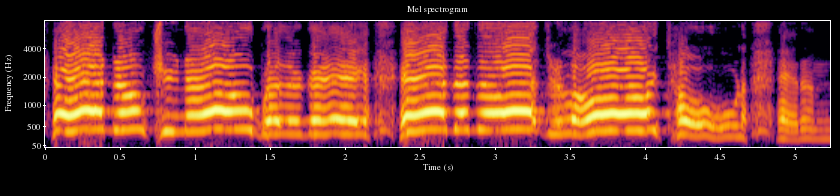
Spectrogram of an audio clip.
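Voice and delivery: sung, high, loud and slow preacher's whoop; full-force musical whoop over the congregation; whooped preaching. Acted. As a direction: lift it into the chanted climb of a hacking preacher.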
